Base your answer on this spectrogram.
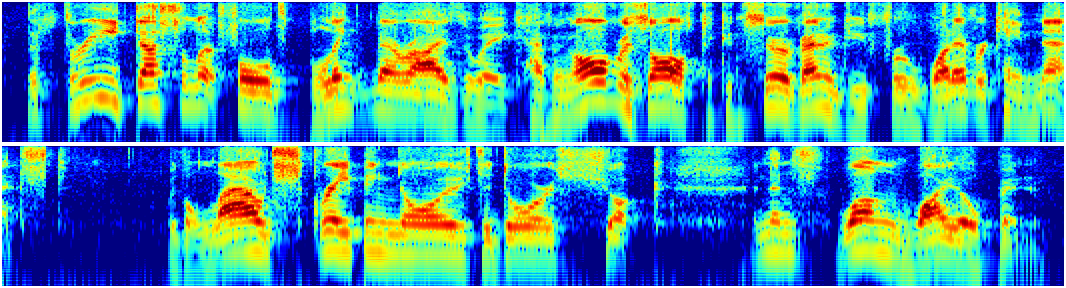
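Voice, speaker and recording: A man's voice: on the high side, poor audio. A man reading a story aloud as narrator in a theatrical, dramatic style. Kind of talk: dramatic scripted fan fiction narration.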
